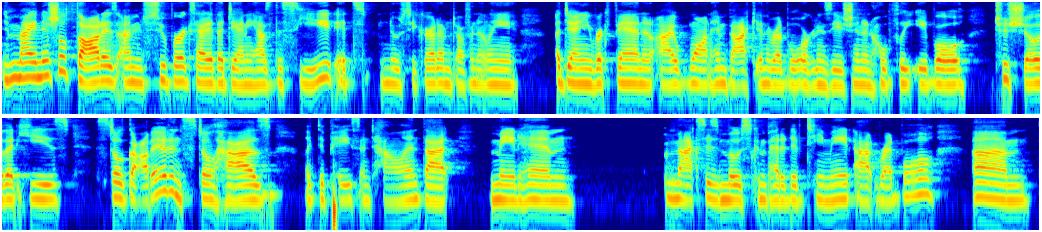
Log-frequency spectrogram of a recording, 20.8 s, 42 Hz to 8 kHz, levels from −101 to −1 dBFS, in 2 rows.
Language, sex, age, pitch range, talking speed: English, female, 20-39, 175-195 Hz, 175 wpm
